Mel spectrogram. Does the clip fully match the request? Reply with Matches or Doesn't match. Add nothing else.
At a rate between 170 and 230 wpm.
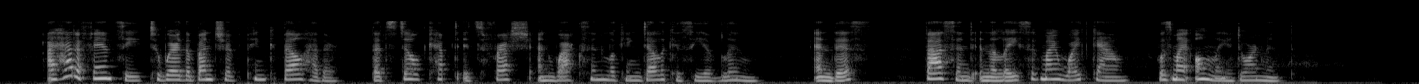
Doesn't match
